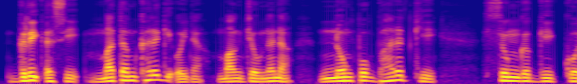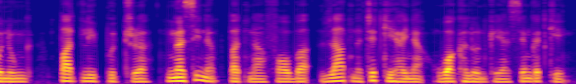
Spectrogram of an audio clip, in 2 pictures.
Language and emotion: Manipuri, neutral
